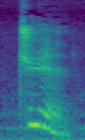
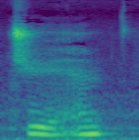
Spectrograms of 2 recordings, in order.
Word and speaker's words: 卷: One is 卷 4th tone. Second is 卷 the 3rd tone.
